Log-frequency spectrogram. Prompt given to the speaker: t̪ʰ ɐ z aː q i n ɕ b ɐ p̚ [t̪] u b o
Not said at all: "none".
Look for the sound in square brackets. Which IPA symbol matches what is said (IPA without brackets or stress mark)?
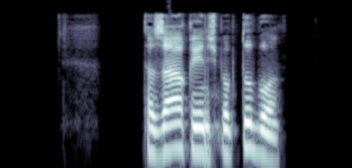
t̪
